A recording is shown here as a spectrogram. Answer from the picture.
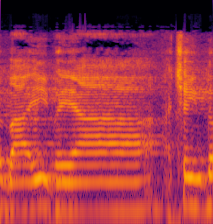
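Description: A Burmese Buddhist monk's voice intoning one long, level note, as in chanted Pali recitation within a sermon. The note breaks off near the end.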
